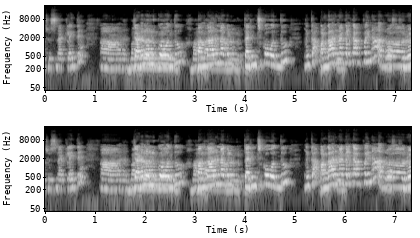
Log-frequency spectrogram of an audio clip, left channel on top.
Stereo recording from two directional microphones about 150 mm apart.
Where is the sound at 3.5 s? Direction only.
5° right (ahead or behind).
